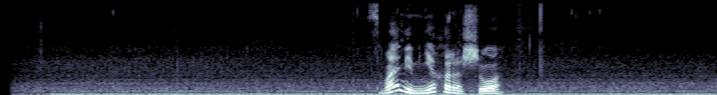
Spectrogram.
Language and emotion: Russian, positive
